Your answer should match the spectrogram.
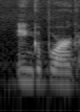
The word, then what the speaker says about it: Ingeborg: So thank you, Jakob, for leaving me a comment and letting me know that Ingeborg, of course, was correct, and that is how we pronounce your name.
